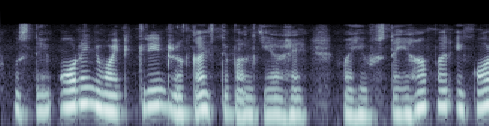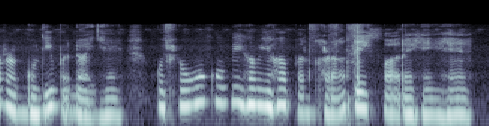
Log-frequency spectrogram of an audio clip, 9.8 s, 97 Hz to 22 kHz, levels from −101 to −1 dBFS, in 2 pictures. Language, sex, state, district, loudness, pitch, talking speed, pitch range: Hindi, female, West Bengal, Jalpaiguri, -20 LUFS, 185 Hz, 180 wpm, 160-220 Hz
